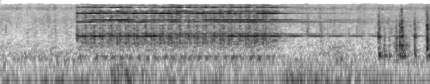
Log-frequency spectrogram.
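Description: An old-fashioned telephone bell rings in one sustained metallic burst lasting over a second, then a second ring begins, over a low background rumble.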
